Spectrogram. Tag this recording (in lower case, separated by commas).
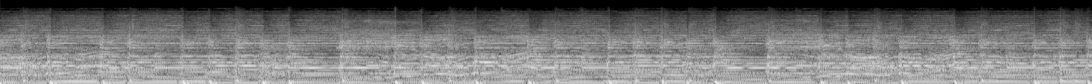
rock music, music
